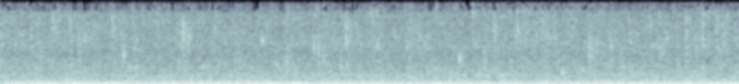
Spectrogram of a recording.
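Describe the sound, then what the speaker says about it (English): Rain falls steadily, a dense, even hiss of countless raindrops spattering on surfaces, continuous and unbroken with no voices. "The raindrops are falling."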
